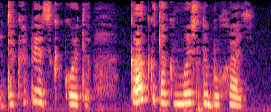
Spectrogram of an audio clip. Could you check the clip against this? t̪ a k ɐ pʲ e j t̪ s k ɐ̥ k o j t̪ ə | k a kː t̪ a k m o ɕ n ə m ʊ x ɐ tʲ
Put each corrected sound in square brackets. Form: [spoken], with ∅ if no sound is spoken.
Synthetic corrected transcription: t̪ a k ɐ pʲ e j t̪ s k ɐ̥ k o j t̪ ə | k a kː t̪ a k m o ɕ n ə [b] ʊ x [a] tʲ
